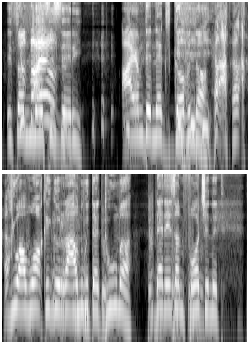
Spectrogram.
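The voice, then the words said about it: Imitates another person's accented voice. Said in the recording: “That accent will always forever be tied to the word tumor.”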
